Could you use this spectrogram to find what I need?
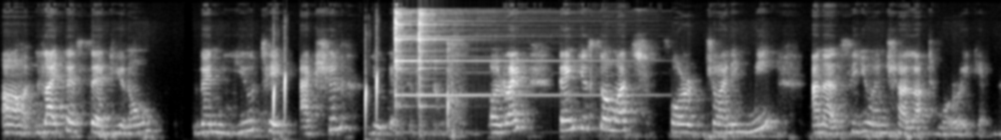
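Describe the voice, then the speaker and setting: At a moderate pace, a woman with a fairly high pitch uses lively intonation and big swings in loudness. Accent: non-native. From Middle East. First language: not English. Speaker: business coach. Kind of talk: online masterclass. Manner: hesitant, many fillers.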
